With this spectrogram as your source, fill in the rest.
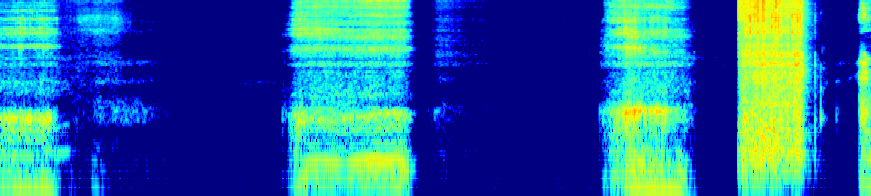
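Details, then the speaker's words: Tierney Bhoy, a dog at a sleepover in bed, snoring away and keeping his owner awake: loud rattling snores and snorts on each in-breath with quiet pauses between, roughly three to four breaths heard. "He's literally got me on the edge the bed edge of the bed and I can't sleep with just snoring."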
